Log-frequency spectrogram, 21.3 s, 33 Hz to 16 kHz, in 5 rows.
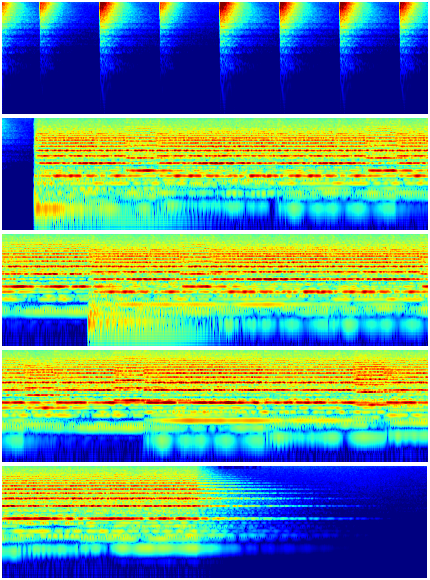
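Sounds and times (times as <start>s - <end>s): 
small orchestra: 4.6s - 19.9s
transverse flute: 4.6s - 20.0s.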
